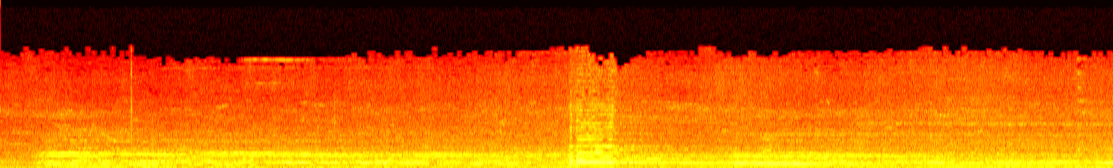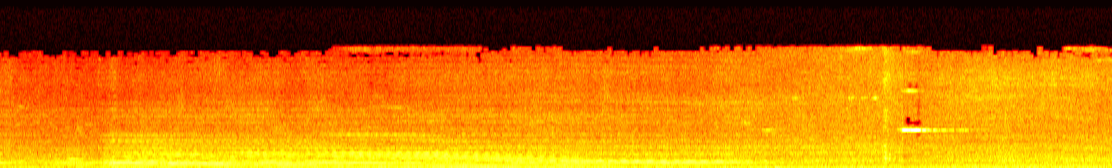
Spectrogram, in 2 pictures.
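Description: Fire engine's mechanical siren (Federal Q type) winding down in long falling wails, spun back up twice before it coasts out about fourteen seconds in, with a brief horn blast about four seconds in. The truck's engine and street traffic run underneath.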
